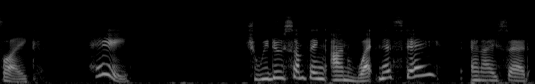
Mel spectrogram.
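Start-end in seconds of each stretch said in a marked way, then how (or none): 0.9-4.2 high, eager suggestion; upbeat, pitched-up invitation; perky friend. Retold or imitated. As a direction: lightly imitate a friend pitching plans. Friend's proposal, acted out.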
